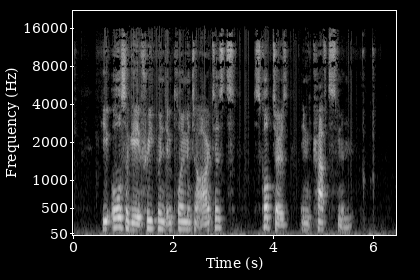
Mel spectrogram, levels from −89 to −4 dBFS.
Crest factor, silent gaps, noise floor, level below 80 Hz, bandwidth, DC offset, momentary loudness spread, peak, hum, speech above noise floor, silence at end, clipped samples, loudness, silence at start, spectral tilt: 18 dB; none; -58 dBFS; -58 dBFS; 16.5 kHz; under 0.1%; 20 LU; -10 dBFS; none; 32 dB; 0.35 s; under 0.1%; -26 LUFS; 0.6 s; -3.5 dB/octave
